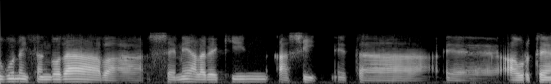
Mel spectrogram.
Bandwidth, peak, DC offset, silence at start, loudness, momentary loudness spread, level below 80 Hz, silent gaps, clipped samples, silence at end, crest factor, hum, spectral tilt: 4.7 kHz; -2 dBFS; under 0.1%; 0 s; -22 LUFS; 14 LU; -60 dBFS; none; under 0.1%; 0 s; 20 dB; none; -8 dB/octave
